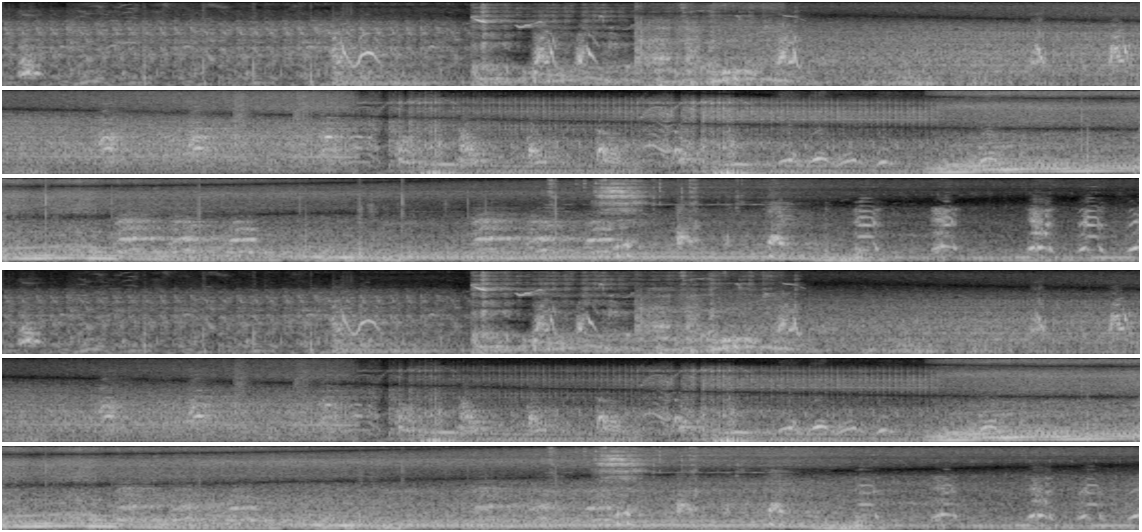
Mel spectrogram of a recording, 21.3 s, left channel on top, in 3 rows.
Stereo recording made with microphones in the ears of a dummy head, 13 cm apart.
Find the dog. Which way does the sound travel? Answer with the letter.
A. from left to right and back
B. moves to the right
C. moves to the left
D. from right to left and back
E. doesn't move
E.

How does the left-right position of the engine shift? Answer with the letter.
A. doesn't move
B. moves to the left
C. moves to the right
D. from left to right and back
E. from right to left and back
C.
